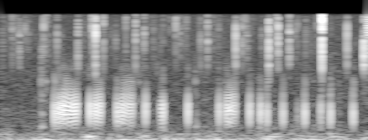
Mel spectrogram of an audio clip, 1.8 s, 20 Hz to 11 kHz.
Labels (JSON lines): {"label": "biophony, knock croak", "recorder": "SoundTrap 300"}
{"label": "biophony", "recorder": "SoundTrap 300"}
